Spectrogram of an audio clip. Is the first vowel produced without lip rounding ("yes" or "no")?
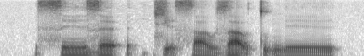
yes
